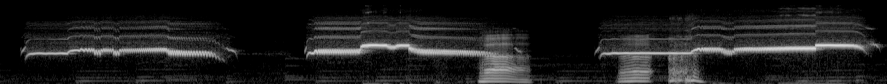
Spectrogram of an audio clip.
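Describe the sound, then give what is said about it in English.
A three-tone samba-style whistle with side chamber holes gives three long, loud, shrill blasts. The pitch steps between tones within each blast, and brief pauses separate them. “What? That's incredible. In various combinations. It's like a samba whistle.”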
